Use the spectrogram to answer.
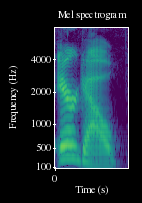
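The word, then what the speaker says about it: Aargau: in our notes it's airow um is how they tell us to pronounce it uh because they show a with little umls r so a with the umls means it's a long a a yeah well it's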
